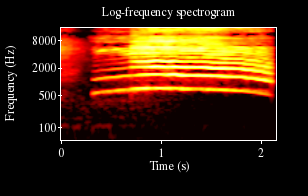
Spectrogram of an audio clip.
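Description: Cartoon squirrel character's voice: one long, high, sad squeaking cry that starts about a third of a second in, rises slightly and falls away at the end.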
